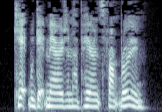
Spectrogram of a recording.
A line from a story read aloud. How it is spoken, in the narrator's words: says Henry, chuckling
